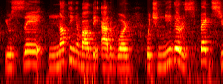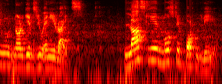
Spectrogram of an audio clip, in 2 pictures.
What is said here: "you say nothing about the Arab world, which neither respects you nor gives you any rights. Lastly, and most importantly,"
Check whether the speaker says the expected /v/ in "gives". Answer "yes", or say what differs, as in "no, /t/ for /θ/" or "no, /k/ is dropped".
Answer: yes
